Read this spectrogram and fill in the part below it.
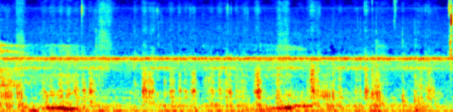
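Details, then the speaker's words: A dog sleeping nearby late at night while its owner talks gives quiet, low snuffling snores, about two breaths, over a steady electrical whine and room noise; snoring. "he snores loud as when he hears me talking because he knows if I'm talking I'm not going anywhere and then he can just totally relax"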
